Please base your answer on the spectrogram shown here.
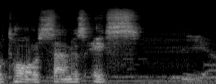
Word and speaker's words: Samus: i've many times actually said samus instead of samus at least it's better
